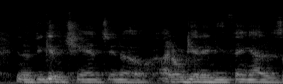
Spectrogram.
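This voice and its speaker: A man with an American accent, plus audible room echo. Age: 60s. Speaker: martial arts instructor. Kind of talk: casual talk to camera. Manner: conversational, filler-heavy.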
